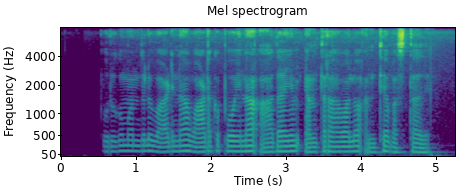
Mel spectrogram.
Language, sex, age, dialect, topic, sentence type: Telugu, male, 18-24, Utterandhra, agriculture, statement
